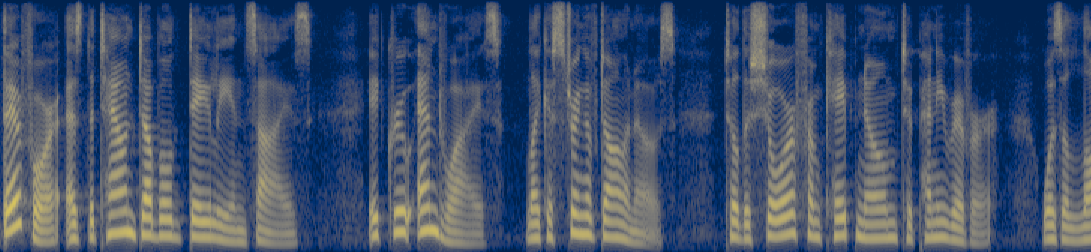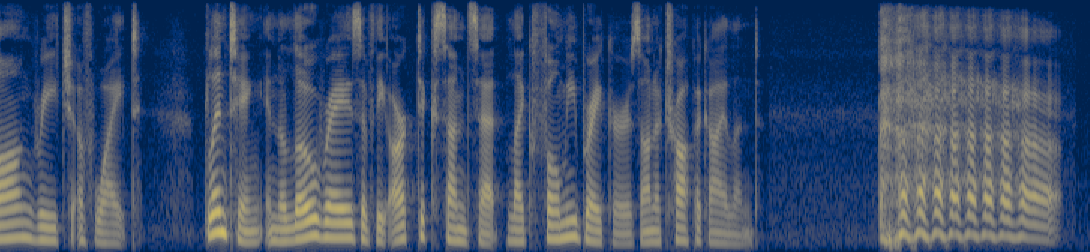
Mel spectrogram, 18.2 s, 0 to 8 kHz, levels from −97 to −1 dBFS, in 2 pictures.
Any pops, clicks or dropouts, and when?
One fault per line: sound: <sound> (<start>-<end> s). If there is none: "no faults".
sound: laugh (16.4-18.0 s)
